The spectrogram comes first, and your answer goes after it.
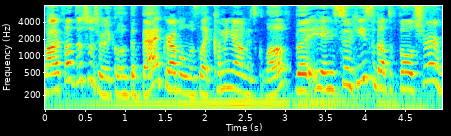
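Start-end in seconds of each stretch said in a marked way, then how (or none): none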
